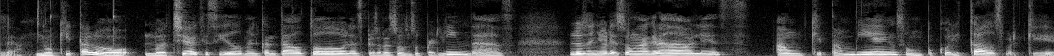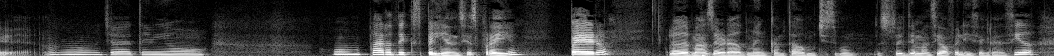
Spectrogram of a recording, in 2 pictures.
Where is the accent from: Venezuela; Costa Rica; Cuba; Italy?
Costa Rica; now in Spain; nosotros que solo somos lo tico, lo tico y lo más tico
